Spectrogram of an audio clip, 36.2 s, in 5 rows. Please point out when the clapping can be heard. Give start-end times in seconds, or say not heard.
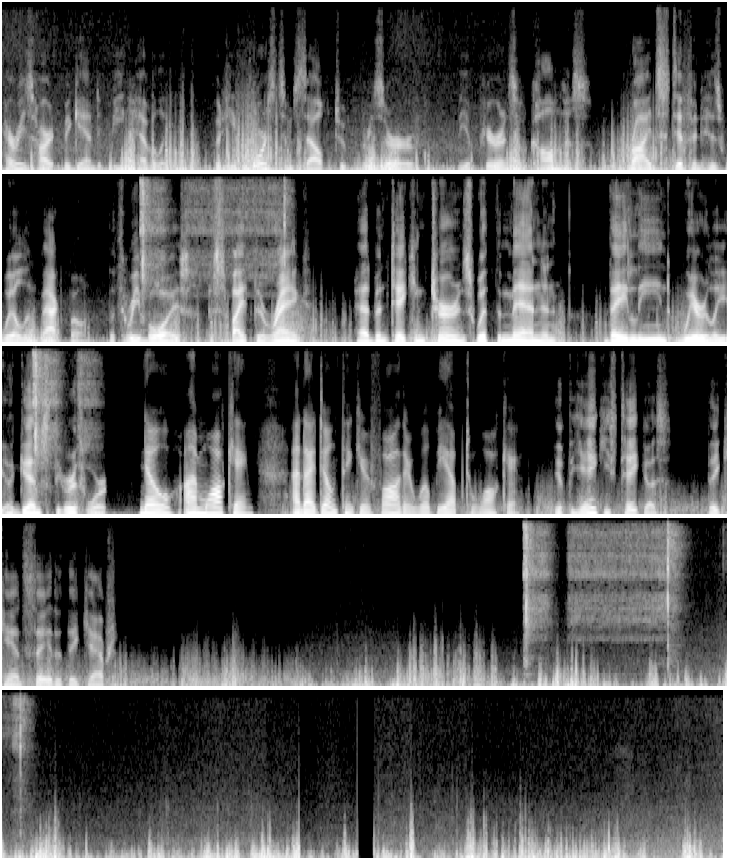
not heard.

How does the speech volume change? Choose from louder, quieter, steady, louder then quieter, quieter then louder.
louder then quieter.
